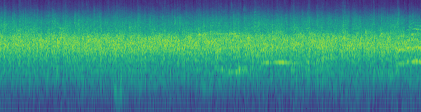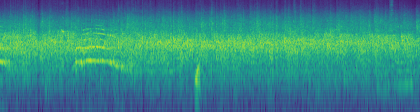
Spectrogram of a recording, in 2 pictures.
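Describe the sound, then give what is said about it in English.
A church audience applauds as people are invited up onto the stage to be commissioned, in a dense, steady wash of clapping that holds loud throughout, with a few voices and brief cheers rising above it partway through. “You guys can clap with me, all right?”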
